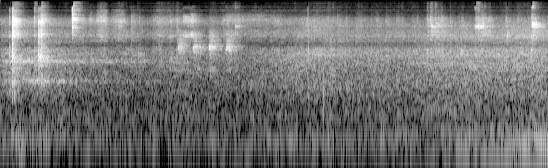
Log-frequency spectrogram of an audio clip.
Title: Majestic deluxe decorative ceiling fan (after fixed blades and bad capacitor)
